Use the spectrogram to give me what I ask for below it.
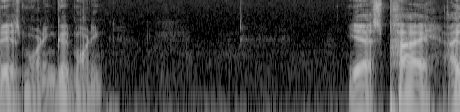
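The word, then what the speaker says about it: πι: Yeah, it's also Pi Day, 314. That's right. Or if you want to call it in Greek, it would be P Day because the letter is pronounced P, not Pi.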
